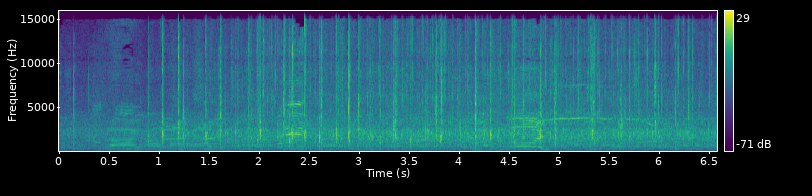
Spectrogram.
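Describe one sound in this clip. Fans nearby clap and whistle in a short burst of cheering.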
